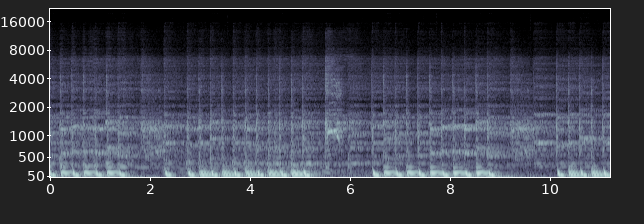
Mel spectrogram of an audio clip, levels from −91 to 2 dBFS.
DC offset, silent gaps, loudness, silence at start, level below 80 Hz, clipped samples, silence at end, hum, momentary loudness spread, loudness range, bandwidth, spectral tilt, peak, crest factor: under 0.1%; none; -25 LUFS; 0 s; -28 dBFS; under 0.1%; 0 s; none; 11 LU; 2 LU; 7.8 kHz; -7 dB/octave; -10 dBFS; 14 dB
